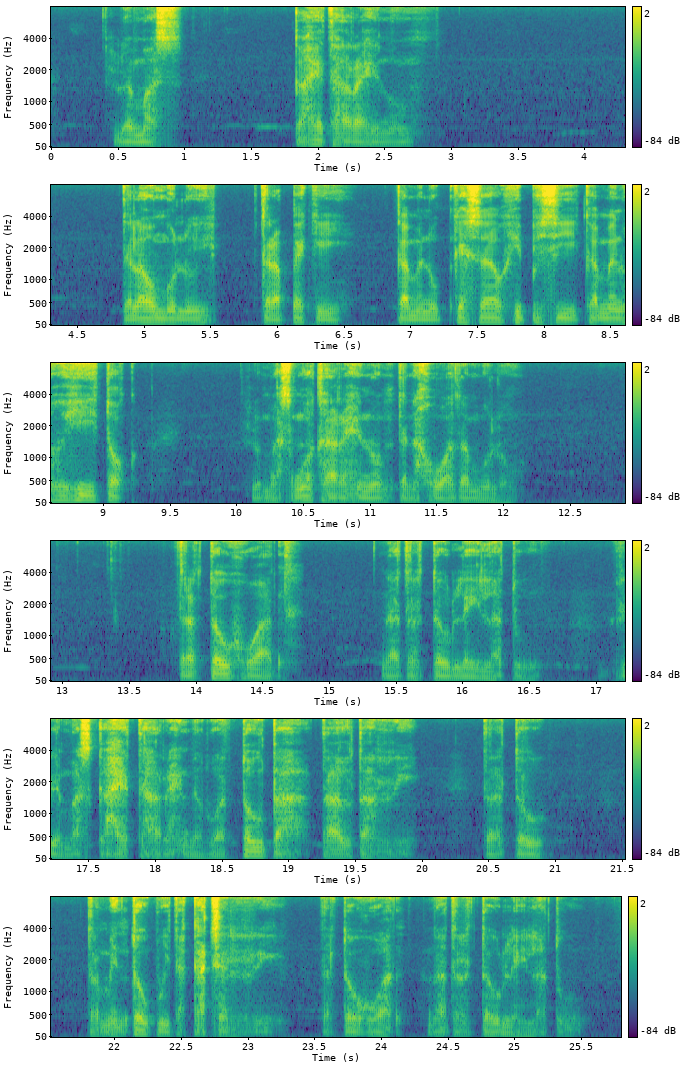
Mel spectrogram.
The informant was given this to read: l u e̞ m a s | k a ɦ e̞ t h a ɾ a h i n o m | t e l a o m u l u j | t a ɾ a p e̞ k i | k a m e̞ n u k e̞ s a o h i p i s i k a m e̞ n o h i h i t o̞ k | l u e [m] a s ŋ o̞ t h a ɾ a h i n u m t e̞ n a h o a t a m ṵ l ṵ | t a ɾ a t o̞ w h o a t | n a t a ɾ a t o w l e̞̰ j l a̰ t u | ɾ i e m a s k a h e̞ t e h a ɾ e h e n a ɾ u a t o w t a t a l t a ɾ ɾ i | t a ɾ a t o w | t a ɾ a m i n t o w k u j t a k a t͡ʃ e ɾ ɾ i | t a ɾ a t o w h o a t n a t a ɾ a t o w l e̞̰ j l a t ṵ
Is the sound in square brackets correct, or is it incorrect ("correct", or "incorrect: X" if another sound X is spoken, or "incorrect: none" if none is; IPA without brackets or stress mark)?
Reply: correct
